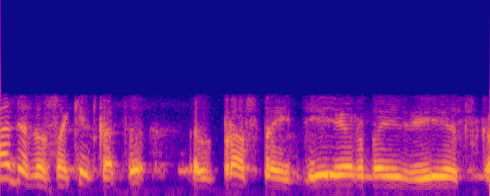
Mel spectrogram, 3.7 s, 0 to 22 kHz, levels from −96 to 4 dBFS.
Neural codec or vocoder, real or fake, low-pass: codec, 16 kHz in and 24 kHz out, 2.2 kbps, FireRedTTS-2 codec; fake; 3.6 kHz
